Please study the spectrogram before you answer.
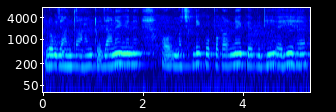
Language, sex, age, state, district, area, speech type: Hindi, female, 45-60, Bihar, Begusarai, rural, spontaneous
